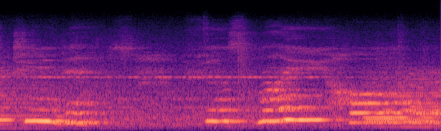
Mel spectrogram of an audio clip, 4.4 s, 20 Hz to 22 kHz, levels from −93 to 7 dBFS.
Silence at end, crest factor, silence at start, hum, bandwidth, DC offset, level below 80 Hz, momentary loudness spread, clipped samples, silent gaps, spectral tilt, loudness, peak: 0 s; 14 dB; 0 s; none; 9.8 kHz; under 0.1%; -72 dBFS; 19 LU; under 0.1%; none; -6 dB/octave; -18 LUFS; -4 dBFS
